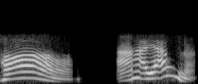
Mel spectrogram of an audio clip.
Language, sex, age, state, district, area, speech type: Maithili, female, 60+, Bihar, Muzaffarpur, rural, conversation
